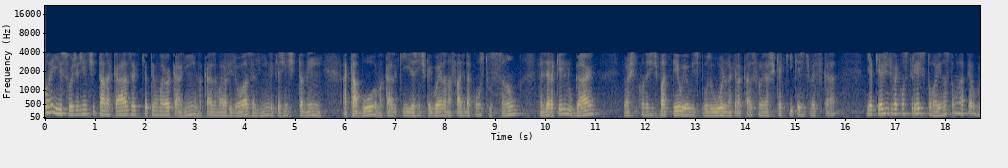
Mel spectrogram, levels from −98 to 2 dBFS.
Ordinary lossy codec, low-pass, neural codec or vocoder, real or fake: AAC, 16 kbps; 7.2 kHz; none; real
